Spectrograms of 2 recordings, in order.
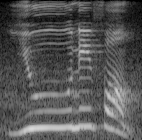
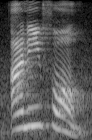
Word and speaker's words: uniform: Okay, it gives you the sound of Y, uniform. It doesn't give you uniform.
